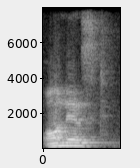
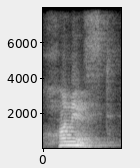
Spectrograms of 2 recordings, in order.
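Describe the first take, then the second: First: The word starts with a vowel, no h. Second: The word starts with an audible h sound. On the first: The speaker calls it right. "এগুলো কিন্তু সব অ দিয়ে উচ্চারণ হচ্ছে" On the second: The speaker calls it wrong. "এরকম কিন্তু আমরা বলছি না"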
